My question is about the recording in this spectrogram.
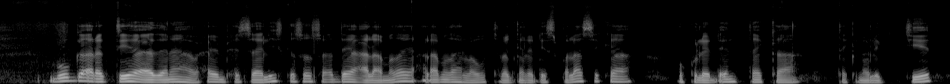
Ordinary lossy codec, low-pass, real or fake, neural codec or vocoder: none; none; real; none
